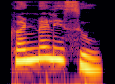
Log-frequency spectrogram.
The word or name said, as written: ಕಣ್ಣಳಿಸು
